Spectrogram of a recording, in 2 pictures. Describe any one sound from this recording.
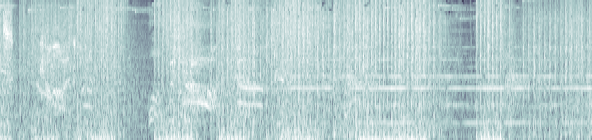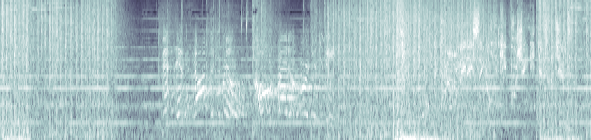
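Rifles fire in rapid bursts, echoing in a large hall.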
